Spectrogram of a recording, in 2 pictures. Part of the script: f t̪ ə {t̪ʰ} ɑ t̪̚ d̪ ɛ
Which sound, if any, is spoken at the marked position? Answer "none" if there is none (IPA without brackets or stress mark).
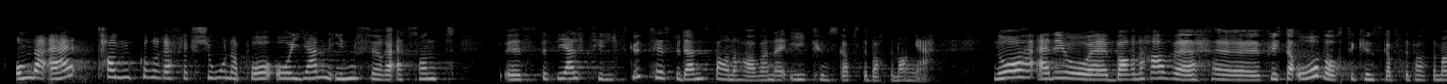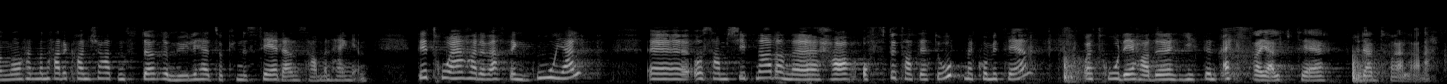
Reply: t̪ʰ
